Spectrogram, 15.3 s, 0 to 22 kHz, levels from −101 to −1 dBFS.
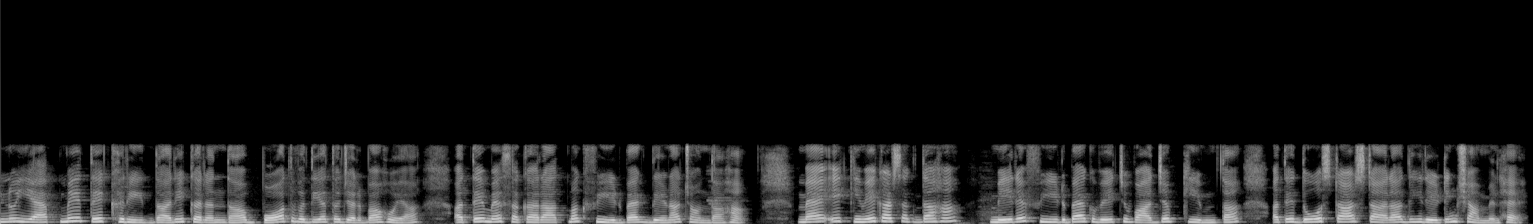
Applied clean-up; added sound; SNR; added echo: none; none; none; none.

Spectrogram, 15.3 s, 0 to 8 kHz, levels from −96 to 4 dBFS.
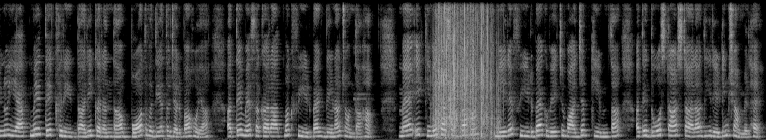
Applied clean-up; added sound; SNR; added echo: none; Crushing; 0 dB; reverberation time 0.2 s.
